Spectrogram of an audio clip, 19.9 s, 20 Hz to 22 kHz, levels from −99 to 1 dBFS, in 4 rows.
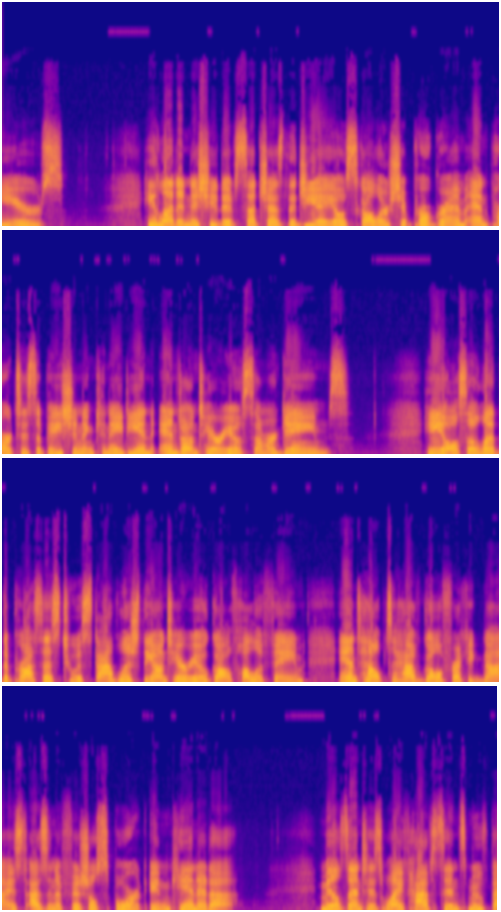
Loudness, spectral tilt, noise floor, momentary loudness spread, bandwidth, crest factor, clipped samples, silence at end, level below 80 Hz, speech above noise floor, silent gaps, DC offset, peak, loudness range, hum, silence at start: -18 LUFS; -2 dB/octave; -61 dBFS; 5 LU; 13 kHz; 14 dB; under 0.1%; 0 s; -44 dBFS; 42 dB; none; under 0.1%; -4 dBFS; 2 LU; none; 0 s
